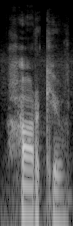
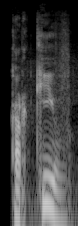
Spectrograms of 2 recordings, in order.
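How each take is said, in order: First: The stress is on the first syllable. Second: The stress is on the second syllable. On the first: The speaker calls it right. "the first one would actually be the correct one" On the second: The speaker calls it wrong. "they also move the emphasis on the second syllable"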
